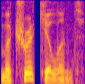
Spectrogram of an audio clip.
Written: matriculant

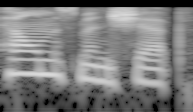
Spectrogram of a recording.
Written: helmsmanship

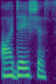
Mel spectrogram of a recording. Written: audacious

